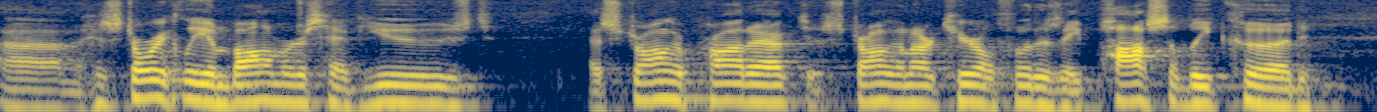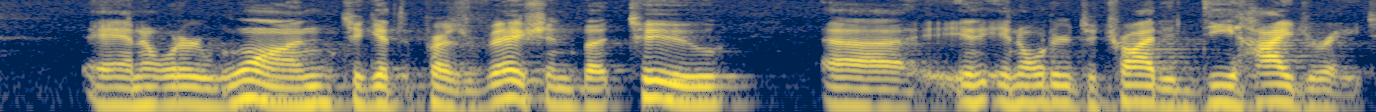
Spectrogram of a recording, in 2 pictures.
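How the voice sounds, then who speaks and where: The room echo is audible as a man speaks. He has an American accent and fairly even intonation. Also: medium pitch for a man, moderate pace. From Iowa. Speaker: embalming fluid manufacturer representative. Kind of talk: industry presentation. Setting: stage with audience.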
